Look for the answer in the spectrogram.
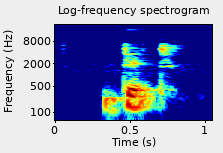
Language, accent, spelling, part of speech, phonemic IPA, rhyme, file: English, Southern England, dit, verb / noun / adjective, /dɪt/, -ɪt, LL-Q1860 (eng)-dit.wav
- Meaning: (verb) 1. To stop up; block (an opening); close (compare Scots dit) 2. To close up; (noun) 1. A ditty, a little melody 2. A word; a decree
